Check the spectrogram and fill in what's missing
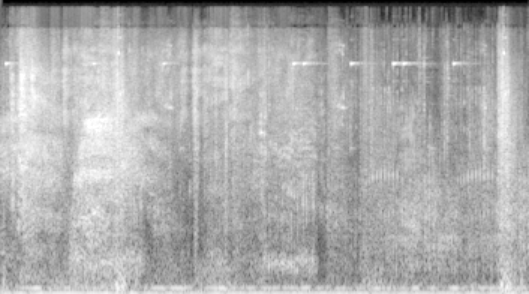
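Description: Sustained gunfire from weapons in Resident Evil Zero, a dense run of overlapping shots under a constant low game hum and music, fairly loud and continuous for several seconds with a louder burst near the end.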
